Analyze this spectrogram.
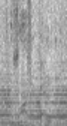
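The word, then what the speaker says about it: Revachol: He pronounces Revocol with a hard K, unlike other people. I like to pronounce it the hard way, the old way, the Vespertine way.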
